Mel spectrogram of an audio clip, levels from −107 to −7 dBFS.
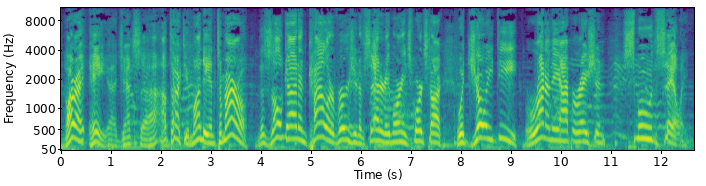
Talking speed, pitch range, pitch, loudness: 145 wpm, 185-275 Hz, 225 Hz, -17 LUFS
